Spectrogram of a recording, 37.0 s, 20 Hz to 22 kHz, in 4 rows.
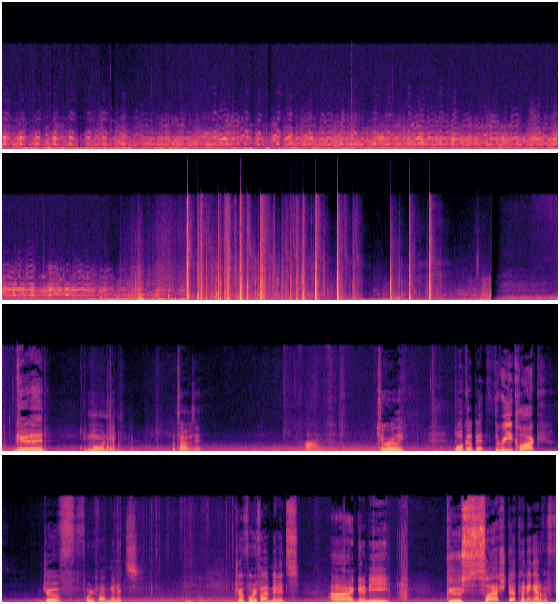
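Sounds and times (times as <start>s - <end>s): geese honking: 0.0s - 17.5s
low rumble: 0.0s - 35.2s
sharp bangs: 11.5s - 16.9s.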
